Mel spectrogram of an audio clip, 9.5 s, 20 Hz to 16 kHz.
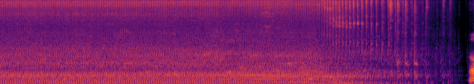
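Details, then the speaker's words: Dixon 2042 riding mower, 20 hp engine, 42 in cut, after clearing dirt from the carburetor main jet that caused a no-start, with a new fuel filter fitted: even, steady engine hum at a constant pace, then a clean wind-down to a stop, normal. "that's all I was wrong with it just must been a little piece of dirt that got in that Main Jet so that's good"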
